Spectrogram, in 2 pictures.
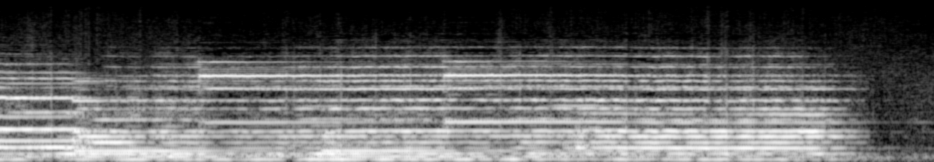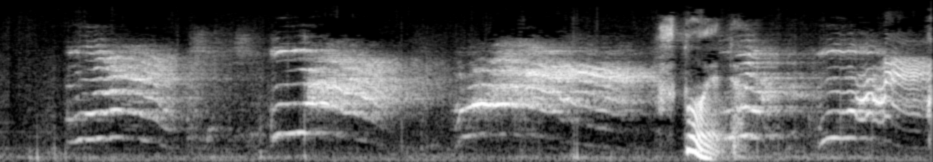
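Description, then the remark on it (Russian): A steady droning tone gives way to someone crying: four or five high, wavering wails and sobs, each rising and falling in pitch, with short breaths between them. “Кто-то плачет.”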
